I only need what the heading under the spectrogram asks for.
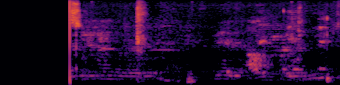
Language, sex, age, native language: Icelandic, male, 8, Icelandic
